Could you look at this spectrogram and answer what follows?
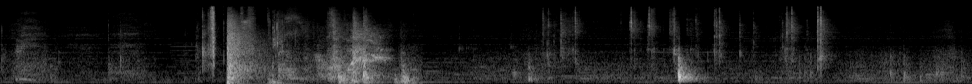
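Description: Background music, with a loud sudden blast about two seconds in that dies away over about two seconds, then a run of sharp clicks and knocks, the loudest a little before seven seconds in.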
